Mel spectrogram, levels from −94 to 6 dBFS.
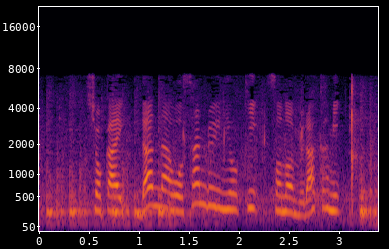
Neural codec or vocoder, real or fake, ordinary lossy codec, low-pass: none; real; none; 7.2 kHz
